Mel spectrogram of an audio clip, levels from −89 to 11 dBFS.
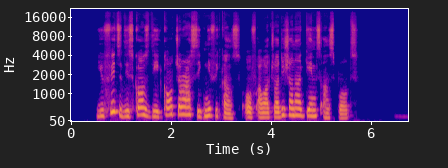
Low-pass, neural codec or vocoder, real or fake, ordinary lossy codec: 19.8 kHz; vocoder, 44.1 kHz, 128 mel bands, Pupu-Vocoder; fake; none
